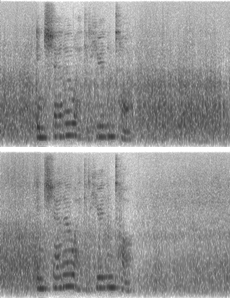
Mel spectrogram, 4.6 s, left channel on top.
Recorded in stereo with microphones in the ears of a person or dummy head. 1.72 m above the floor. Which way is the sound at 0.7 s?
5° left (ahead or behind).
